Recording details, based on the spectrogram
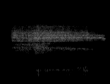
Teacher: it's palatal because the tongue, the body of your tongue touches the soft palate. So ch, kind of feel where your tongue is.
